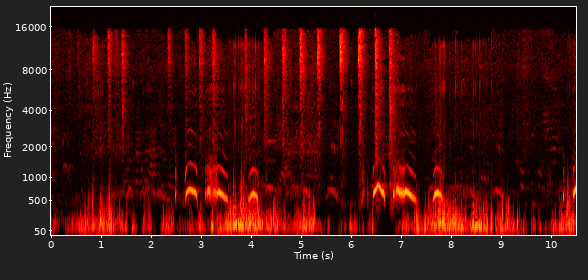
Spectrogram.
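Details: Spotted dove cooing, used as a lure recording to get other doves calling: arched, hollow coo notes in short phrases, mid-clip and near the end, over steady low rumbling background noise.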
